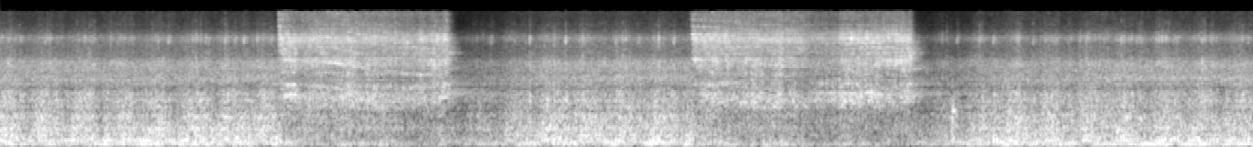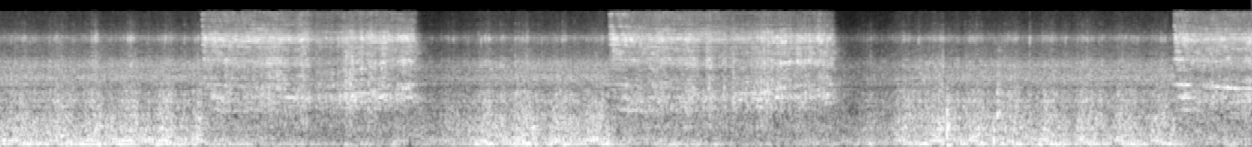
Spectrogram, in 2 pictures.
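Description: A table saw blade spins with a steady whine.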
